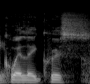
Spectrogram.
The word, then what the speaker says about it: Quelle Chris: Brown on the Wheels of Steels, and Overdose, Polyester, The Saint, Kid Named Breezy, Quell Chris, is that how you say it? – Quelle. Yeah, Quelle Chris.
